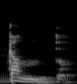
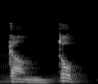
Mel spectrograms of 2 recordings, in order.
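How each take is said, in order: First: The stress is on the first syllable. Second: The stress is on the last syllable. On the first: "je vais insister sur le A" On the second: "je vais insister sur le O"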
